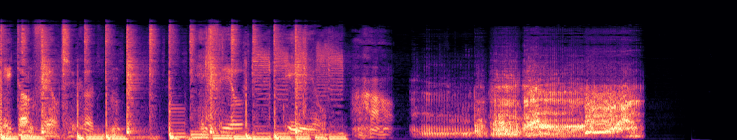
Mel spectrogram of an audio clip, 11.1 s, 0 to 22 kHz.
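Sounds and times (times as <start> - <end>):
deep rough vocal roar: 5.3 - 9.7.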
